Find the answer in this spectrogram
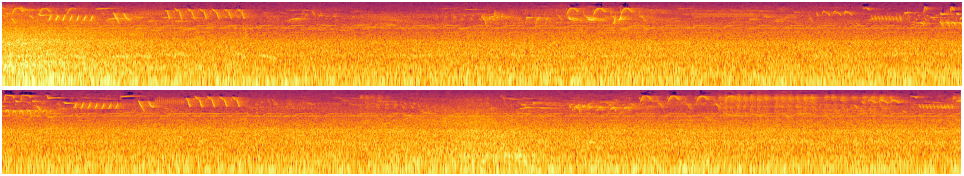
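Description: Songbirds singing in short repeated trilled phrases over a steady outdoor background hum, with a faint steady high tone throughout.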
